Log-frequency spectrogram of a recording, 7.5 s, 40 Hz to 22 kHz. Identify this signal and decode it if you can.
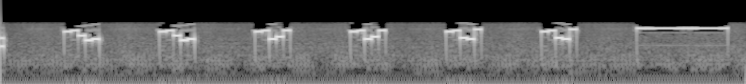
Five-tone selective call (ZVEI), heard as quick runs of five tones, tones of about 70 ms. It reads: 89512 89512 89249 89249 89320 89320
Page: audio.f85360.feuerwehr-orlamuende.org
